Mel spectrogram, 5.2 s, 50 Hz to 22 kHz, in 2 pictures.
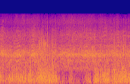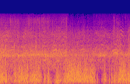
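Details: Snow geese at Middle Creek Wildlife Refuge, Pennsylvania, recorded 1 March 2021. Dense flock clamour of overlapping honks, steady and loud, with some closer birds giving coarser calls in short bursts.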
